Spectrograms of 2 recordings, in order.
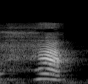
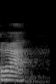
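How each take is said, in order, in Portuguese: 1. A consoante é um som seco e áspero da garganta. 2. A consoante é um r suave e leve. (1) "Ele nunca vai ser ra, ra. Esse som seco fica para o som da letra J" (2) "aqui a gente tem um exemplo do R em espanhol mesmo"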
